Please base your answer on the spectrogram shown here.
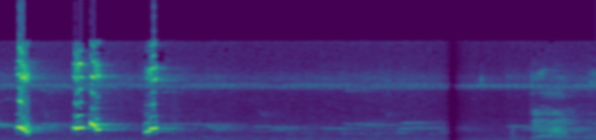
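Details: Sooty-headed bulbul singing actively at close range: three quick, bright whistled notes in the first second, then near silence, ending with a brief harmonic nasal sound.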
